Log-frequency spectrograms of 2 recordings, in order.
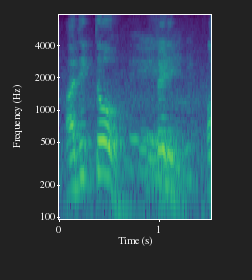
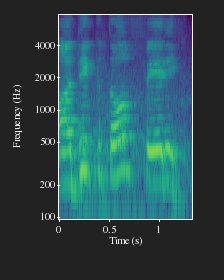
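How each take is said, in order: First: Slower, each word of अधिक तो ferric laid out clearly; slow repeat. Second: Said in the usual way. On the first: Shown as a demonstration. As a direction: say अधिक तो ferric again slowly so it sinks in. (धीरे और साफ़ दोहराना)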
